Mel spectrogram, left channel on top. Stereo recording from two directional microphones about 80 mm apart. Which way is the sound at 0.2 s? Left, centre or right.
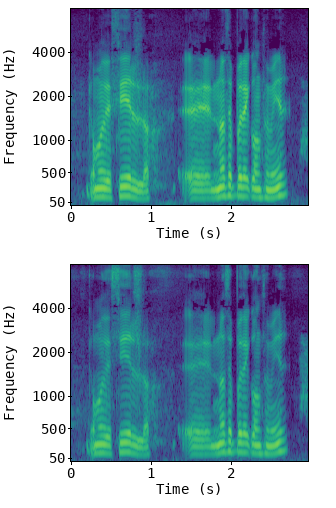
Right.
